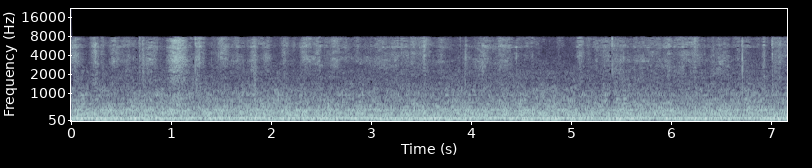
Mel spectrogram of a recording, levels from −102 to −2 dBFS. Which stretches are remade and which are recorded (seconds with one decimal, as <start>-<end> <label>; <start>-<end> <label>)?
0.0-7.2 recorded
